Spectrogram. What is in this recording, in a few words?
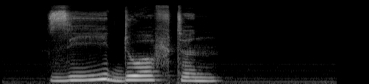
"sie durften", German; verbs past tense irregular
